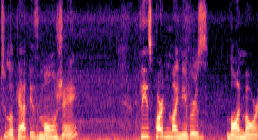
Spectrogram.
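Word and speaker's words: mangent: Then we have manger, M-A-N-G-E-Z, and mange, M-A-N-G-E-N-T, and of course, E-N-T is silent.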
